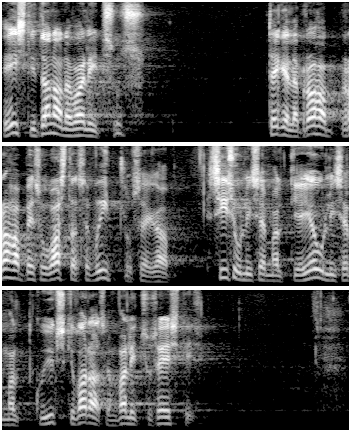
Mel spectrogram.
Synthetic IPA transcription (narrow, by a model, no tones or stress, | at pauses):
e̞ːst̪it̪ænɑne̞vɑlʲit̪sus | t̪e̞ɡe̞le̞b̥rɑrɑɦɑpe̞suvɑst̪ɑse̞vɤjt̪ˑluse̞ɡ̥ɑ | sisulise̞mɑlt̪ˑjɑjɤwlise̞mɑlt̪ˑkujykskivɑɾɑse̞mvɑlʲit̪suse̞ːst̪ḭs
